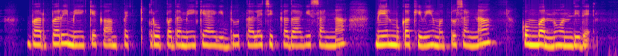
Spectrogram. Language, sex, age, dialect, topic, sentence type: Kannada, male, 31-35, Mysore Kannada, agriculture, statement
